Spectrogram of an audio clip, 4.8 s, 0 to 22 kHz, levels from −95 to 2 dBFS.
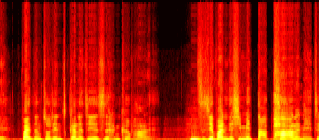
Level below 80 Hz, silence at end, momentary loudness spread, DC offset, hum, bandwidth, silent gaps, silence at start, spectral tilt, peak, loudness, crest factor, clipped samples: -50 dBFS; 0 s; 13 LU; under 0.1%; none; over 20 kHz; none; 0 s; -5 dB/octave; 0 dBFS; -20 LUFS; 20 dB; under 0.1%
